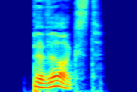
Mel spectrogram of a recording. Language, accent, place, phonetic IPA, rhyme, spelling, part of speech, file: German, Germany, Berlin, [bəˈvɪʁkst], -ɪʁkst, bewirkst, verb, De-bewirkst.ogg
- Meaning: second-person singular present of bewirken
